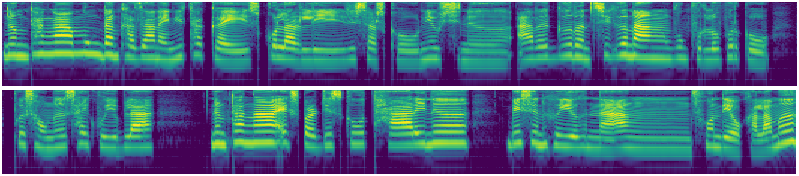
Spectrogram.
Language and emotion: Bodo, disgusted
